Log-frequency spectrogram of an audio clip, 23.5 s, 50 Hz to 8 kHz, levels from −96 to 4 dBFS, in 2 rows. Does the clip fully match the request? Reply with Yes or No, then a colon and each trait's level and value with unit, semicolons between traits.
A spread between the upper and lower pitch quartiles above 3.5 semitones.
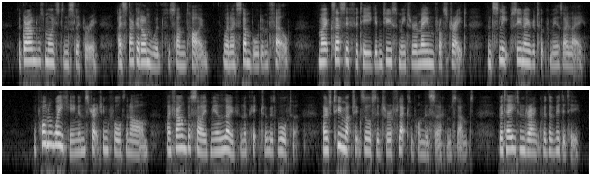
No: average, 3.2 semitones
